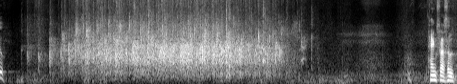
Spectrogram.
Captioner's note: applause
